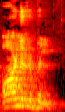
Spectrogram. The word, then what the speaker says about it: honorable: அந்த மாதிரி சில detailings pertaining to, for example, if you take the word honorable அப்படிங்கிற வேர்ட் வந்து honorable நம்ம எல்லாருமே வாசிப்போம். பட் ஆனால் அது வந்து ப்ரொனவுன்ஸ் பண்ணல we say an honorable chief minister அப்படிதான் சொல்லுவோம்.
